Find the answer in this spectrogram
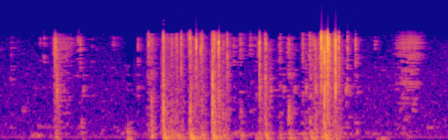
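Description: Computer keyboard typing: a quick, irregular run of keystrokes, bunched in the middle and again near the end, as a password is entered to sign in to Windows.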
